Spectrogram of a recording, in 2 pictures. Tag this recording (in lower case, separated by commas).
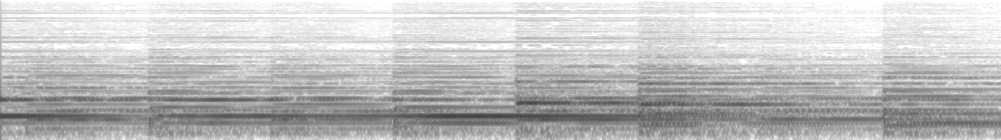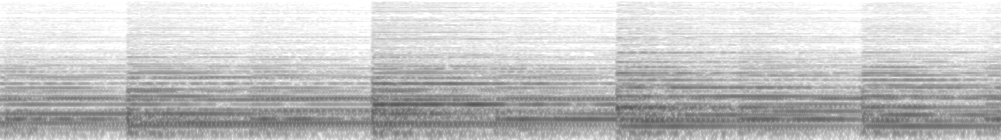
music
